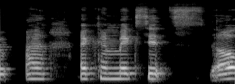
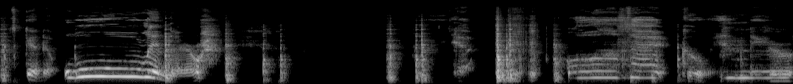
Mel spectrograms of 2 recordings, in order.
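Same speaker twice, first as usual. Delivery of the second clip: cowboy voice, all drawn out; 3 semitones higher, 4 dB quieter than usual. Speaker making a brownie mix, talking like a cowboy to be funny: cowboy voice. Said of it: "I'm talking like a cowboy".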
